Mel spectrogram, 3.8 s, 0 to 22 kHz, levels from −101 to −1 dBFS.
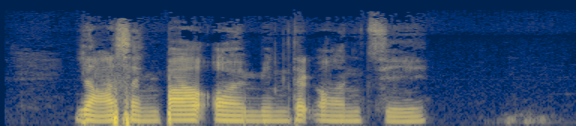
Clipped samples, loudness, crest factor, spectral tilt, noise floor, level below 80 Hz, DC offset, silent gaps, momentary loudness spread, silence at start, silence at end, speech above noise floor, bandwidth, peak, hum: under 0.1%; -20 LUFS; 20 dB; -6 dB/octave; -54 dBFS; -38 dBFS; under 0.1%; none; 12 LU; 0.5 s; 1 s; 35 dB; 13.5 kHz; -2 dBFS; none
